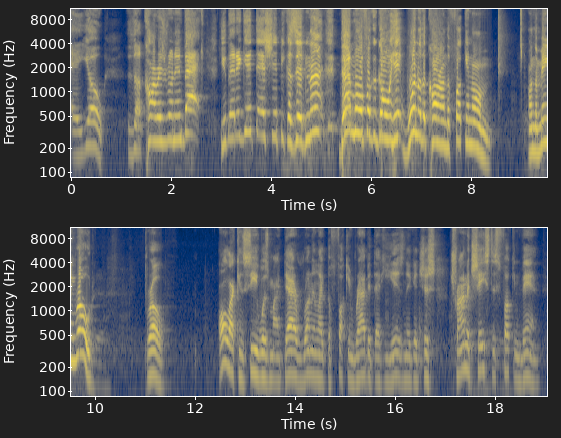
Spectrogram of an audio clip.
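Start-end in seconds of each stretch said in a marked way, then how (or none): 0.0-10.0 frantic, shrill, panicked yelling at full volume. Retelling screaming to dad as the van rolls back: retelling screaming loudly. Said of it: "I'm just screaming to my dad loud".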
